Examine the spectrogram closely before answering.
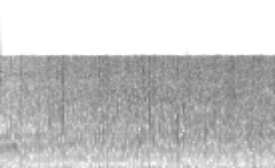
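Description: Sustained audience applause, a dense, steady wash of many hands clapping at even loudness throughout, with no voices standing out.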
